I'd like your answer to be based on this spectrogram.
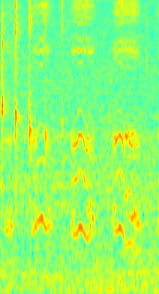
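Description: A litter of nine newborn puppies with whorls of fur on their backs whimpers and yips in high, wavering cries, several overlapping whines repeating close by over a steady low background murmur.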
